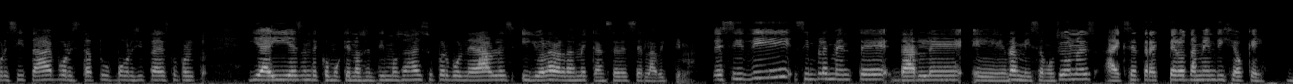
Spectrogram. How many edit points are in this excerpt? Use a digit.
2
